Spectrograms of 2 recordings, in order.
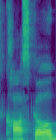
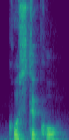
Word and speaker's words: Costco: 그래서 한 번은 one day 미국에서 엄마랑 저랑 Costco를 가게 됐는데 참고로 영어로는 Costco라고 발음하지만 한국에서는 Costco라고들 발음해요. So in Korea, it's a silence, right? This T in Costco, when you pronounce it, you don't pronounce it, right?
